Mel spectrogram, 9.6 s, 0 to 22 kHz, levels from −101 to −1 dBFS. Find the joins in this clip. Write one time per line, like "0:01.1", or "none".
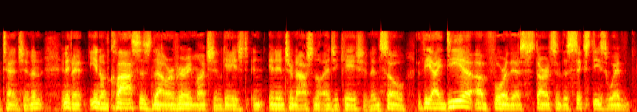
0:01.1
0:01.6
